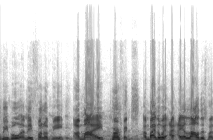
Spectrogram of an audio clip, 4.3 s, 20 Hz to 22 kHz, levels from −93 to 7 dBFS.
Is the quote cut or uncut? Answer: cut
